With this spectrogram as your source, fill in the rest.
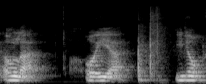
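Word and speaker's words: olla: about and they are spelled oh look like Ola oh yeah you don't pronounce the elves anyway if you just fill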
